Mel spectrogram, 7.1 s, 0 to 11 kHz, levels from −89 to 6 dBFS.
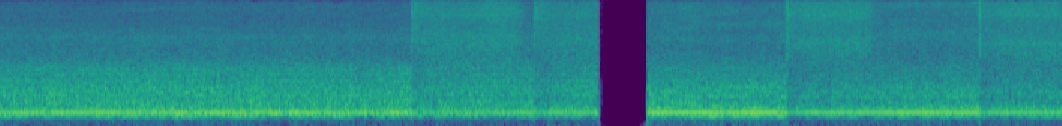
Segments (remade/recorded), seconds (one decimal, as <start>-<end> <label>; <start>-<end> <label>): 0.0-1.2 recorded; 1.2-2.8 remade; 2.8-7.1 recorded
